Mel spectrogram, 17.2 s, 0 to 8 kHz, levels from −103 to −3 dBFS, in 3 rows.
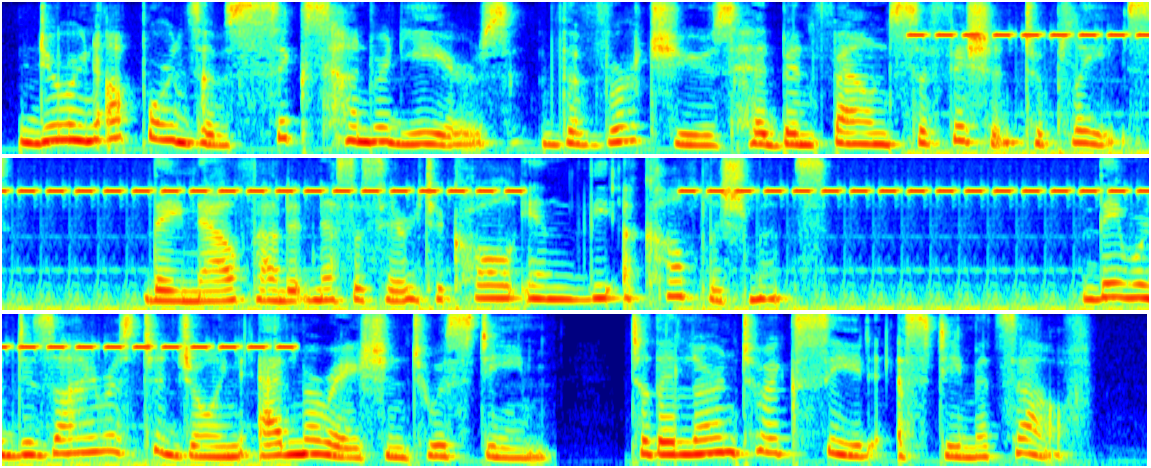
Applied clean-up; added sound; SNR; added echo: none; Alarm; -4 dB; none.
